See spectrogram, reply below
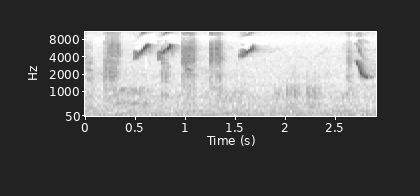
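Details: Myna birds in the evening giving a quick run of sharp whistles and chattering notes, several rising or falling squeaks and harsh bursts, with faint low background rumble.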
